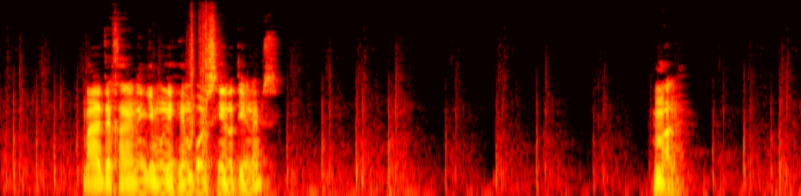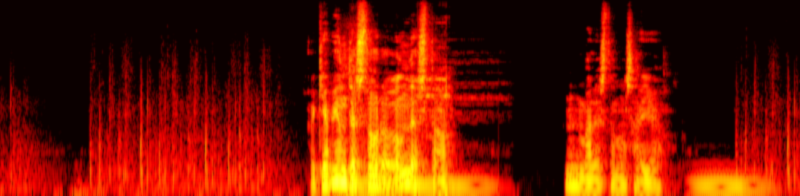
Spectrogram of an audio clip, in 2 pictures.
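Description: A young man talks casually into a close microphone.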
